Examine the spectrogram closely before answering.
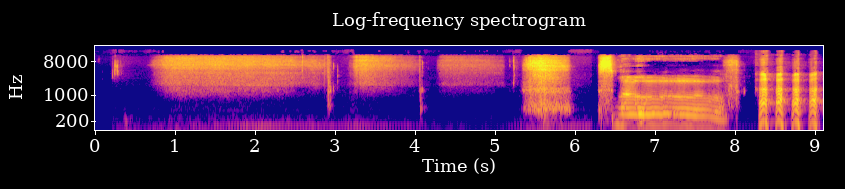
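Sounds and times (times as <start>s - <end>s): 
loud forceful exhale of cannabis smoke: 0.7s - 6.0s
person inhaling cannabis smoke: 0.7s - 6.1s
speech: 6.5s - 7.3s, 8.3s - 9.0s
laughter: 8.3s - 9.0s.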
